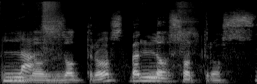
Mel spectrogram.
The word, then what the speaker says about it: nosotros: I have Nosotros- finished it.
